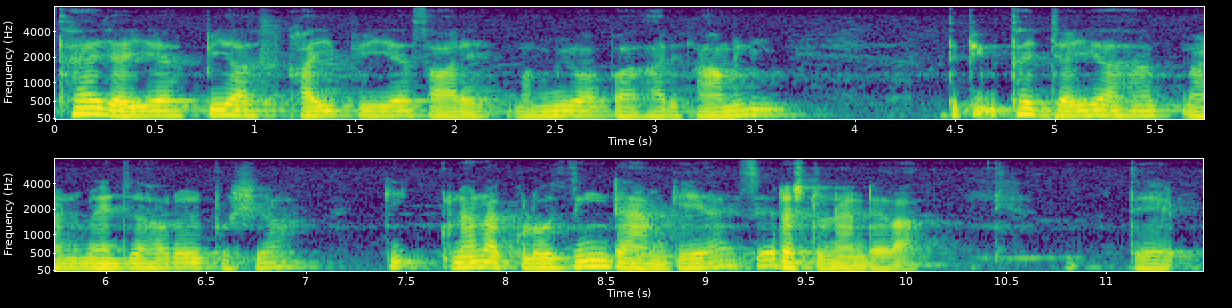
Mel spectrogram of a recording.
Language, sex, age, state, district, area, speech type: Dogri, male, 18-30, Jammu and Kashmir, Udhampur, rural, spontaneous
